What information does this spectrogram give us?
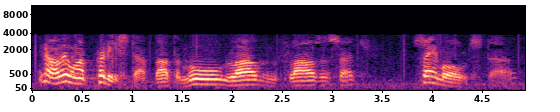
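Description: A skeptical young American songwriter in an old radio play. He is casual and wry, with lively swings of pitch and a husky edge. The sound is thin and tinny, like a vintage broadcast. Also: normal speed. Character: easygoing, skeptical young male songwriter pal. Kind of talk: 1940s radio drama acting.

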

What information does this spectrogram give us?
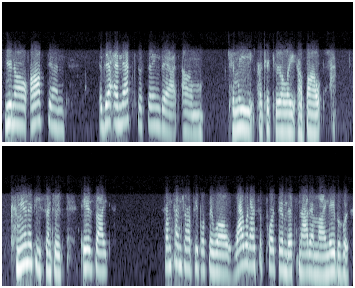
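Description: A woman's voice: mid-range voice, normal speed, no echo. Woman interviewer on a narrow phone-like line. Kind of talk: conversational interview.

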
